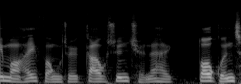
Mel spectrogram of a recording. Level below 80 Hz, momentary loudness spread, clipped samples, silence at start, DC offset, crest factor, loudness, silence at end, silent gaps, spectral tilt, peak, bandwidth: -60 dBFS; 11 LU; under 0.1%; 0 s; under 0.1%; 18 dB; -32 LUFS; 0 s; none; -6 dB/octave; -12 dBFS; 13 kHz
